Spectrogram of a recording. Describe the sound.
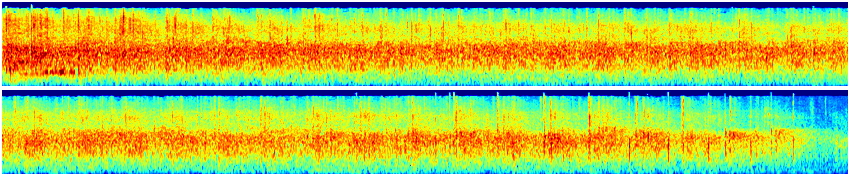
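An audience applauds to welcome a speaker at a seminary gathering in Dallas: dense, steady clapping that holds for about eleven seconds before tapering off at the end.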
